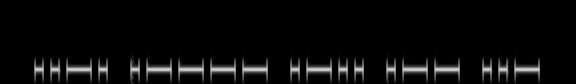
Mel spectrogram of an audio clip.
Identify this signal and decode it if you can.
Morse code, heard as a keyed tone, about 15 wpm, 700 Hz. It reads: F1LWU
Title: DXCC-100 Call Signs - 5 Characters - 15wpm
